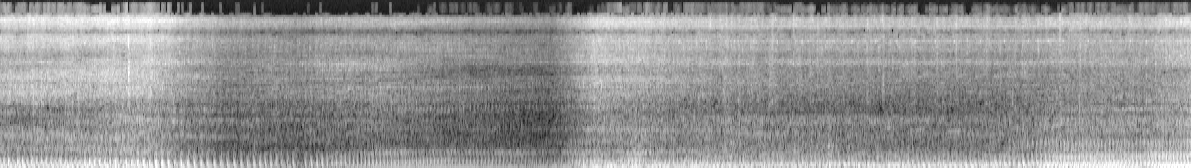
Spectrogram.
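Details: A vehicle or motorcycle engine rumbles steadily with low, dense noise and a brief quieter dip in the middle; no animal sound is heard.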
